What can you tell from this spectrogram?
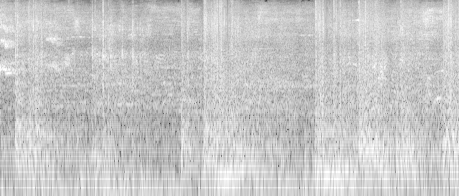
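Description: Fireworks display: aerial shells bursting in quick succession, a dense run of booms and crackle that grows heavier from about three seconds in.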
